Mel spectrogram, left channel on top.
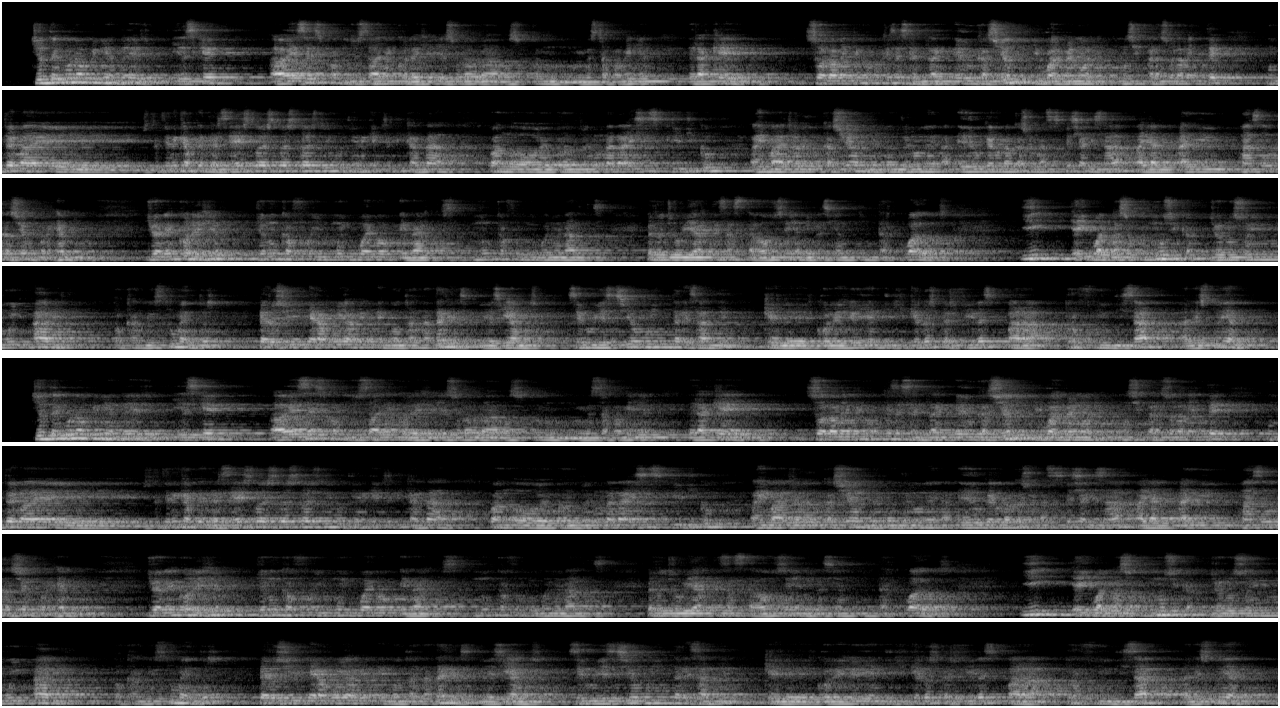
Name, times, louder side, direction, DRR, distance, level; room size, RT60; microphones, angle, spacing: voice 1, 0.3-2.2 2.7-6.5 6.9-7.6 7.9-17.2 17.6-35.3 35.7-39.0 39.4-40.4 40.8-43.6 43.9-45.6 45.9-50.7, left 1 dB, 45° left, -7 dB, 2.9 m, -25 dB
28.0 x 10.0 x 3.2 m, 2.2 s
head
